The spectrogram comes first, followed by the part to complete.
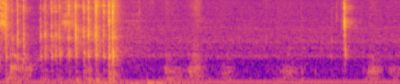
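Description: Typing on a computer keyboard: a quick run of keystrokes in the first second or so, then a single click near the end.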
